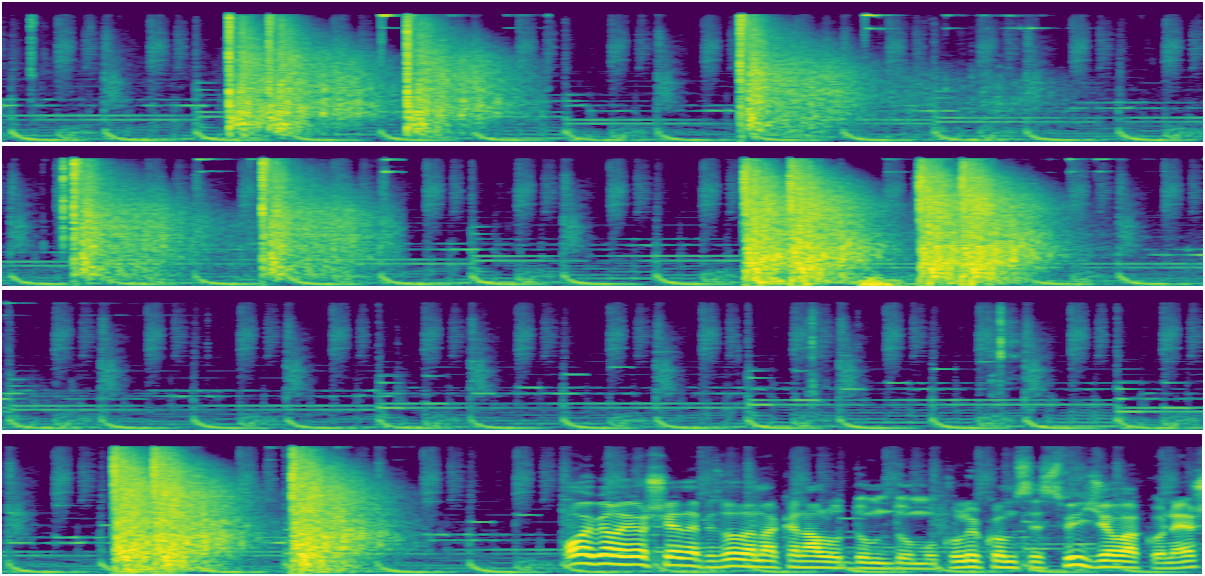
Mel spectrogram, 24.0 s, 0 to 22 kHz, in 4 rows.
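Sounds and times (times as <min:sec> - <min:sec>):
background music: 0:00.0 - 0:24.0
rifle shots: 0:01.1 - 0:02.8, 0:03.7 - 0:05.0, 0:06.3 - 0:08.0, 0:09.7 - 0:11.5, 0:18.6 - 0:20.1.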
